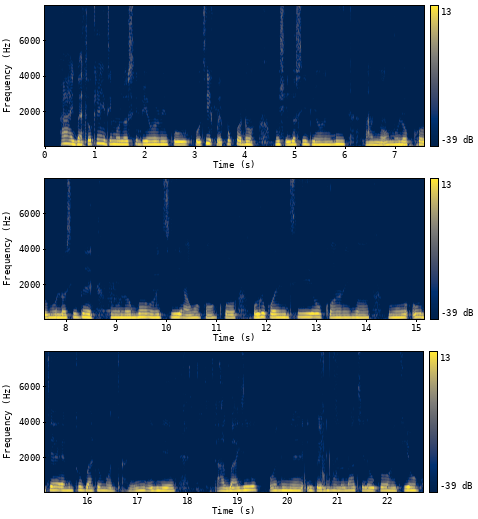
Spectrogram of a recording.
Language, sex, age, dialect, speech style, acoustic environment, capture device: Yoruba, male, 18-24, Nigeria - Lagos Yoruba, relaxed; happy; focused, nature; silence, mobile / Linux / Chrome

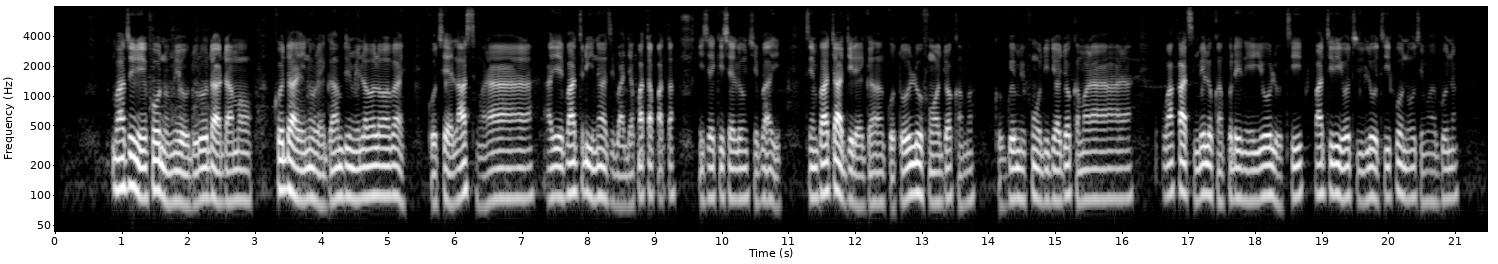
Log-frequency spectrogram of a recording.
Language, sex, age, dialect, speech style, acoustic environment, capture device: Yoruba, male, 25-34, Nigeria - Ibadan, relaxed, silence; appliances, mobile / Linux / Chrome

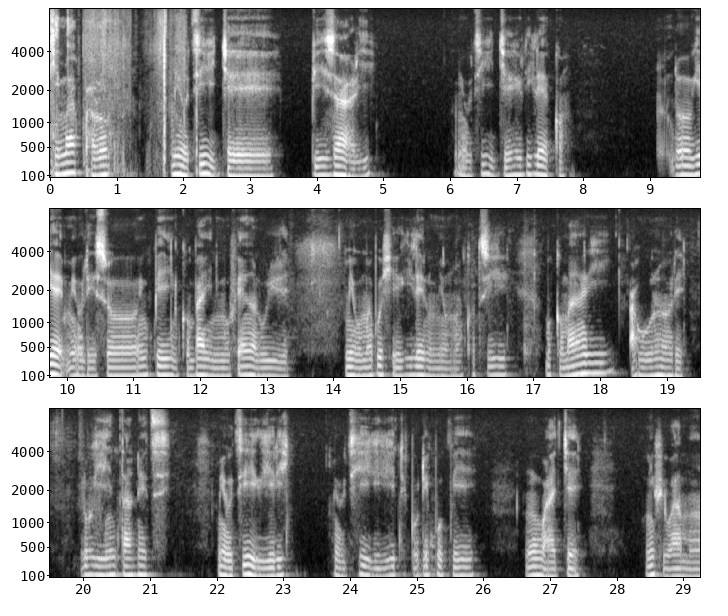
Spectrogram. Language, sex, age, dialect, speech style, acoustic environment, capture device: Yoruba, male, 25-34, Nigeria - Ibadan, relaxed, silence, mobile / Linux / Chrome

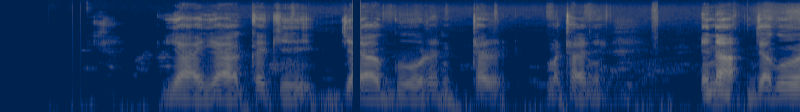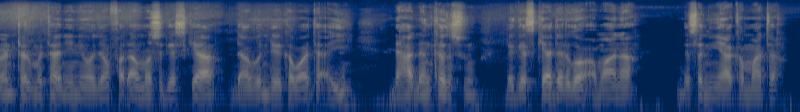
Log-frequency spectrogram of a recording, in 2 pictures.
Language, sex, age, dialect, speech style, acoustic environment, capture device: Hausa, male, 25-34, Nigeria - Kano, stressed, silence, mobile / Linux / Chrome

